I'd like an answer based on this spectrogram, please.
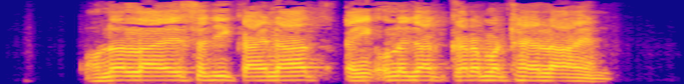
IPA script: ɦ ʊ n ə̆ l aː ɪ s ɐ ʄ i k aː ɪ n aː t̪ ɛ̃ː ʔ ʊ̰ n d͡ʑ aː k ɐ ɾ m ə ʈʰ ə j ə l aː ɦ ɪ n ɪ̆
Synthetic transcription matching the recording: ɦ ʊ n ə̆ l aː ɪ s ɐ ʄ i k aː ɪ n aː t̪ ɛ̃ː ʔ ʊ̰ n d͡ʑ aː k ɐ ɾ m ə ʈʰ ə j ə l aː ɦ ɪ n ɪ̆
